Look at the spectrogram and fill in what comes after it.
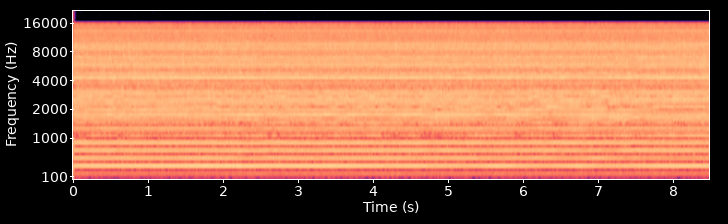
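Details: Modified Clarence Lee K&B .61 glow engine test run just after overhaul: high, steady buzzing note holding dead even, no misses or surging; normal running.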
